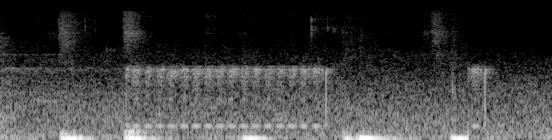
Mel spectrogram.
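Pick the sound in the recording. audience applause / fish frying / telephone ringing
telephone ringing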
